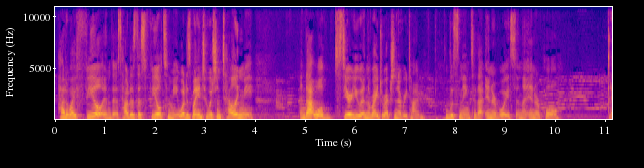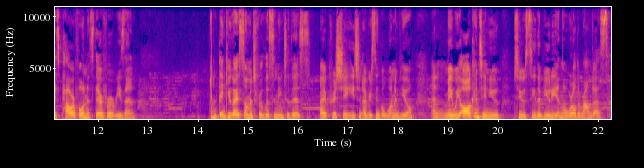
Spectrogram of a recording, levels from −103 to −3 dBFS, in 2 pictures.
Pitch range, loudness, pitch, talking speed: 210-255 Hz, -27 LUFS, 230 Hz, 215 wpm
